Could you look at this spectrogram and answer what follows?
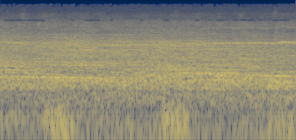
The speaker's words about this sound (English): Sierra Grande crowd not very happy about that one.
